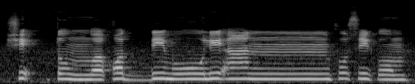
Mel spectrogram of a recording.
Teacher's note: شین جو ہے حمزہ کے ساتھ ملایا جائے گا، حمزہ کے اوپر جو ہے سکون یعنی جزم ہے، تو اس لیے ہلکا سا جھٹکا بھی دیا جائے گا اس کو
